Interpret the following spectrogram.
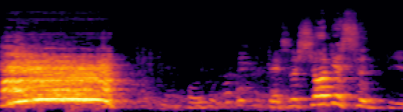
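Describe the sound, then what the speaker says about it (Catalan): A bull or ox gives one loud, drawn-out bellow lasting about a second at a community theatre performance, followed by a person speaking. "Això era el bramul d'un bou?"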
